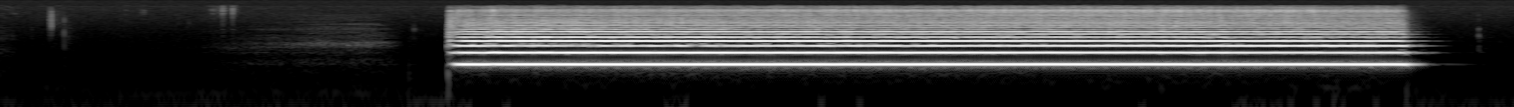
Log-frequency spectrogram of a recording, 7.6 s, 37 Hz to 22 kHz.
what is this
Part of the Good-sounds dataset of monophonic instrumental sounds.
instrument::flute
note::Asharp
octave::4
midi note::58
good-sounds-id::2996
